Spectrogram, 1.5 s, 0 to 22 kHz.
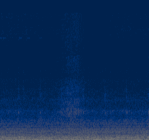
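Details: Vevor diesel air heater in a Fiat Ducato van, app showing room 20°C, level 10, combustion chamber 277°C, 100 m altitude: low steady combustion roar over fan hum, no surging or popping; normal running.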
